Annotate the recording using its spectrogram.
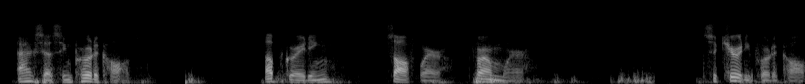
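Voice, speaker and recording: A man puts on a robotic character voice, fairly low in pitch, speaking fairly slowly with long, frequent pauses. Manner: mechanical, monotone.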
